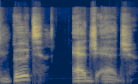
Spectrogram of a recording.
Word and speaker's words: Buttigieg: And, no, it's Buttigieg. That's how you're supposed to pronounce it, I guess. Buttigieg.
